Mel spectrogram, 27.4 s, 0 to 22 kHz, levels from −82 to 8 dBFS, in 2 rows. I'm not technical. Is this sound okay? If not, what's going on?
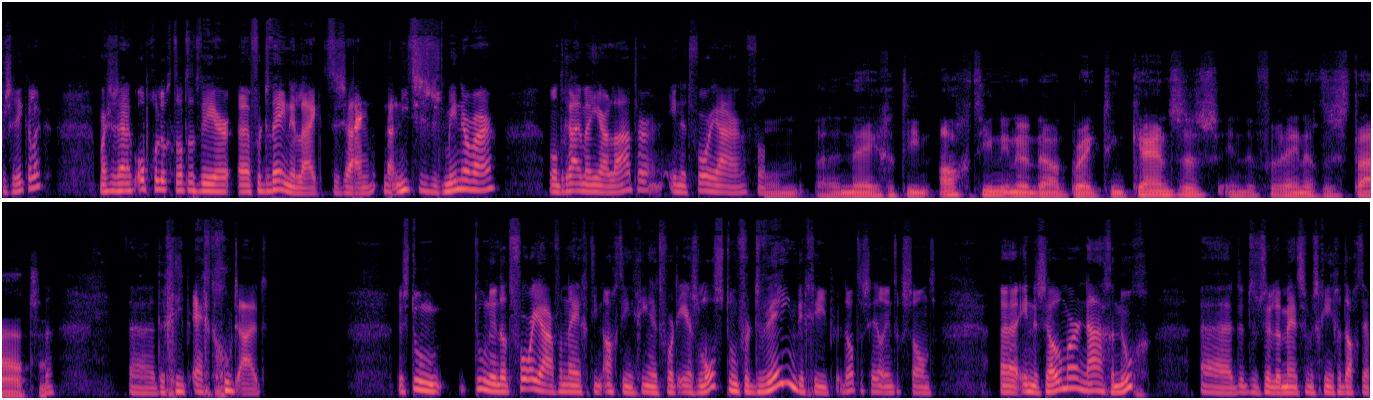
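No. There are four kinds of problem in this speech clip.

From 1.63 to 2.73 s there is repeated packet loss, which gives a robotic sound. Six separate pieces of the signal failed to arrive. The longest gap was about 24 ms. Each time, the receiver patched the hole by carrying the previous sound forward, so about a tenth of that stretch is filler. Because the gaps come so close together, the voice sounds choppy.

Short concealed packet loss happens three more times nearby: 3.51 to 3.55 s, just after "lijkt te"; 3.85 to 3.97 s, just before "niets is"; and 4.37 to 4.42 s. Each time, around 20 ms of audio is lost and replaced with an extension of the sound just before it. You hear a quick smear or wobble. In the middle case, a few extra milliseconds are added, so the timing shifts very slightly.

There is a section at the wrong speed from 7.63 to 14.14 s, starting right after "later in het voorjaar". 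It plays at roughly half speed. Because speed and pitch change together, the voice drops about ten semitones, to nearly an octave lower, and sounds slow and heavy. The likely cause is that this part was played or edited against the wrong clock rate.

At 15.41 to 15.45 s there is a short stall from a late packet. A piece of audio arrived about 18 ms behind schedule. The receiver held the last sound until it came in, then carried on. Nothing is lost, but one sound is stretched briefly and may have a faint buzz.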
